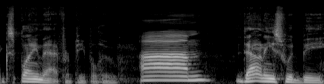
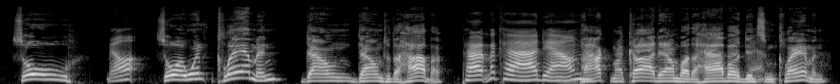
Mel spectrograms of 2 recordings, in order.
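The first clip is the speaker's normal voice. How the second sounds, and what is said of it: Put-on Down East Maine accent. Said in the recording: “My dad had a Down East accent, and it was rough. ... Down East accent.”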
